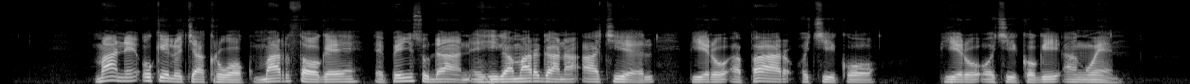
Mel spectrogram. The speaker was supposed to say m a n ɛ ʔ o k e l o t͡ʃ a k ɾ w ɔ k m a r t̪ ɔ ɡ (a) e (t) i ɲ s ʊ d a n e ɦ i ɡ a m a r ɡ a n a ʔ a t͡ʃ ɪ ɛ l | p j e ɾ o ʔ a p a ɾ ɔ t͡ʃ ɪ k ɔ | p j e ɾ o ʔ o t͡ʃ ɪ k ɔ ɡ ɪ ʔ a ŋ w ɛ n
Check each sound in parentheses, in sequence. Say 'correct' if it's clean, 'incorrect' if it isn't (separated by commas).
incorrect, incorrect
